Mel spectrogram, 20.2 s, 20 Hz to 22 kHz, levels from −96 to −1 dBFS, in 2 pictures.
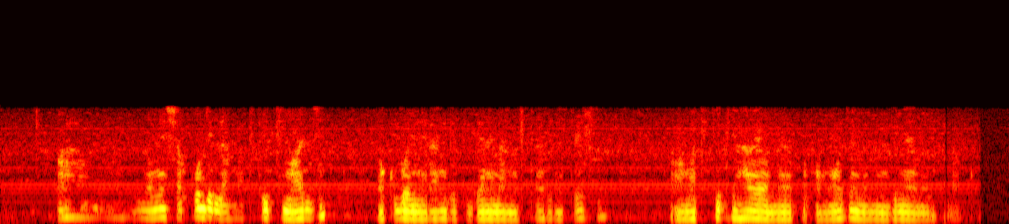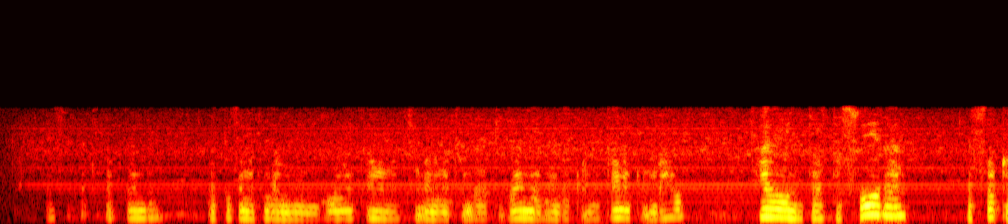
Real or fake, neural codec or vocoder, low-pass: real; none; 3.6 kHz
